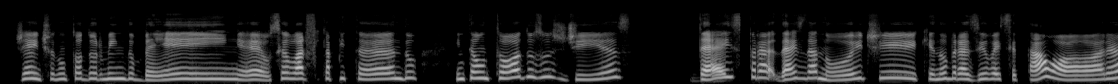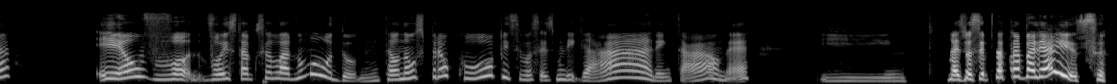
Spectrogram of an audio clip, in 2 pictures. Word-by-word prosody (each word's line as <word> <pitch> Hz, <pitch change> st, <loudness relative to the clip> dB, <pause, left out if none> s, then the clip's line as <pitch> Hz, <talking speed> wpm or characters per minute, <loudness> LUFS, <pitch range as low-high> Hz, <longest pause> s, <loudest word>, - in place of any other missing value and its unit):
gente, 260 Hz, -1 st, -4 dB
eu 245 Hz, -, -8 dB
não 250 Hz, -, -6 dB
estou 265 Hz, +2 st, -7 dB
dormindo 260 Hz, +1 st, -4 dB
bem, 245 Hz, +4 st, -2 dB
eh, 215 Hz, 0 st, 0 dB
o 190 Hz, -, -9 dB
celular 265 Hz, +3 st, +1 dB
fica 275 Hz, -, -9 dB
apitando, 270 Hz, +2 st, -4 dB, 0.4 s
então 290 Hz, +4 st, -2 dB
todos 320 Hz, +4 st, -1 dB
os 345 Hz, -1 st, -6 dB
dias 240 Hz, -, -7 dB, 0.6 s
10 170 Hz, -7 st, +2 dB
pra 325 Hz, -1 st, -2 dB
22h 275 Hz, +3 st, -2 dB
que 240 Hz, -, -7 dB
no 255 Hz, +3 st, -4 dB
Brasil 250 Hz, -2 st, -2 dB
vai 250 Hz, -1 st, -3 dB
ser 220 Hz, -2 st, -12 dB
tal 220 Hz, +12 st, +2 dB
hora, 230 Hz, -, 0 dB, 0.9 s
eu 320 Hz, -, +3 dB
vou 230 Hz, -5 st, -2 dB
vou 230 Hz, +4 st, -3 dB
estar 250 Hz, 0 st, -1 dB
com 235 Hz, -, -21 dB
o -, -, -12 dB
celular 275 Hz, -3 st, 0 dB
no 300 Hz, +6 st, -6 dB
mudo. 290 Hz, -, -2 dB
Então 180 Hz, +9 st, -4 dB
não 270 Hz, +5 st, 0 dB
se -, -, -12 dB
preocupe 345 Hz, -1 st, -3 dB
se 250 Hz, -, -15 dB
vocês 210 Hz, -2 st, -10 dB
me 225 Hz, -, -7 dB
ligarem 240 Hz, -, -2 dB
e -, -, -18 dB
tal", -, -, -4 dB
né. -, -, -6 dB, 0.7 s
E 155 Hz, -1 st, -15 dB, 0.5 s
mas 215 Hz, -1 st, +6 dB
você 245 Hz, 0 st, +6 dB
precisa 325 Hz, +10 st, +5 dB
trabalhar 360 Hz, 0 st, +9 dB
isso. 395 Hz, -2 st, +5 dB
255 Hz, 135 wpm, -23 LUFS, 220-290 Hz, 0.9 s, trabalhar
